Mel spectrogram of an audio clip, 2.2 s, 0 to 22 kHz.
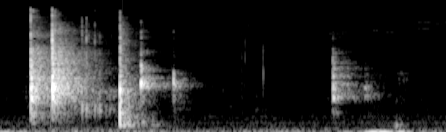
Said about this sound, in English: My dice rolled from a 20 to a 2, in fact.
